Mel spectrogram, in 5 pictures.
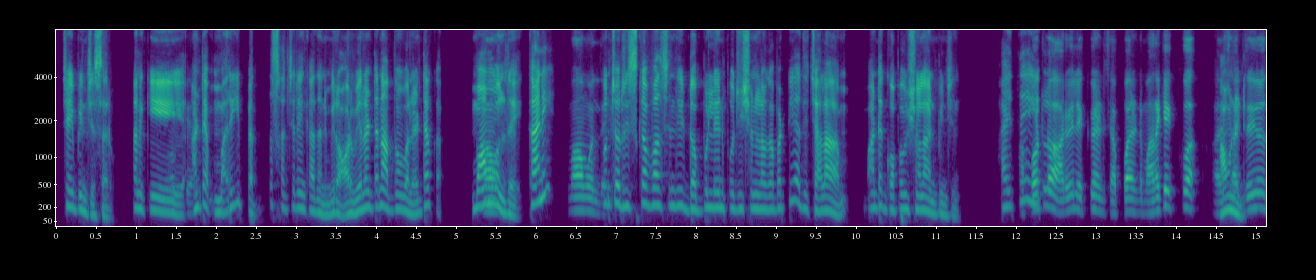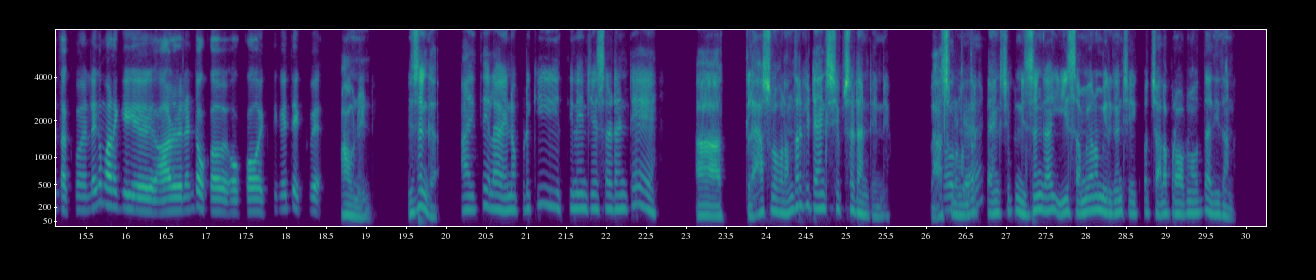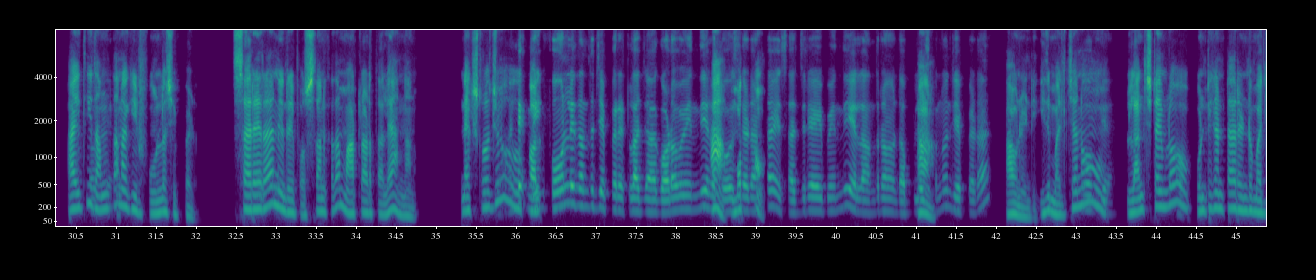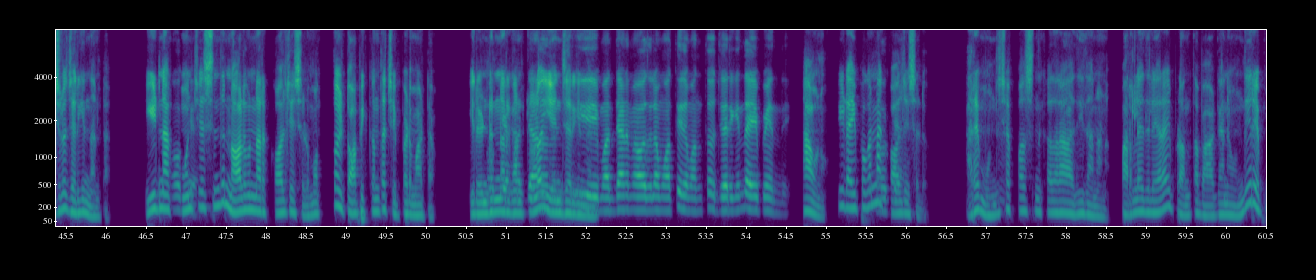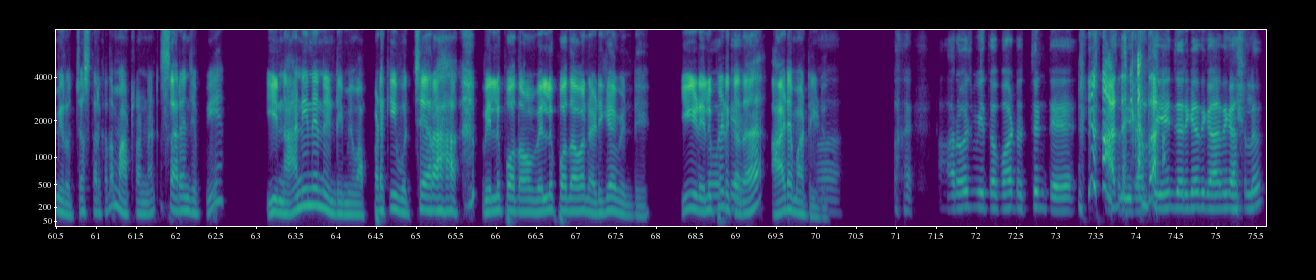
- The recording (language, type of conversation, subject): Telugu, podcast, ఒక రిస్క్ తీసుకుని అనూహ్యంగా మంచి ఫలితం వచ్చిన అనుభవం ఏది?
- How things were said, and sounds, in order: in English: "సర్జరీ"; in English: "పొజిషన్‌లో"; in English: "సర్జరీలో"; in English: "క్లాస్‌లో"; in English: "థ్యాంక్స్"; in English: "క్లాస్‌లో"; in English: "థ్యాంక్స్"; in English: "ప్రాబ్లమ్"; in English: "నెక్స్ట్"; in English: "కాల్"; in English: "సర్జరీ"; in English: "లంచ్ టైమ్‌లో"; in English: "కాల్"; in English: "టాపిక్"; in English: "కాల్"; laughing while speaking: "వచ్చేరా వెళ్ళిపోదాం, వెళ్ళిపోదాం"; giggle; "అసలు" said as "ఇసలు"; laughing while speaking: "అదే కదా!"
